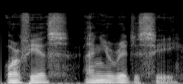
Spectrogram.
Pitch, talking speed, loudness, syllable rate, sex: 90 Hz, 100 wpm, -16 LUFS, 5.1 syllables/s, male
